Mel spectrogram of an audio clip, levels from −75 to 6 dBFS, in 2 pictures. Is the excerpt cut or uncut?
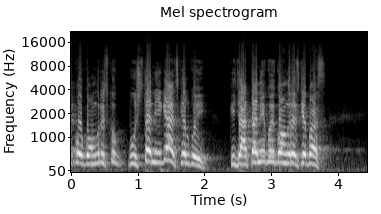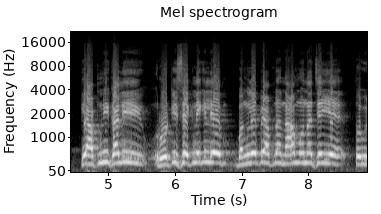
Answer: uncut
